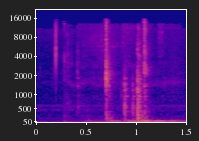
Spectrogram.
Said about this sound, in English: And I have a hard time typing and talking at the same time. right. Okay. Done typing.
